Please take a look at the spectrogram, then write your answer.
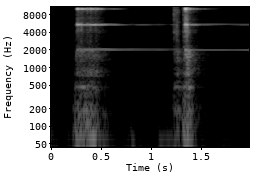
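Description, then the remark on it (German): A sticky, jammed bicycle bell gives two short, muted dings about a second apart, each with a dull thud and a thin ringing tone that fades quickly. “Das klang ja verhalten. Unsere Fahrradklingel klemmt.”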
